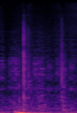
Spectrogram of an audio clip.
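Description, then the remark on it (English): A dog pants, with two quick breathy huffs standing out over a low, rumbling background and no talking. “We're going to take the pup with us.”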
